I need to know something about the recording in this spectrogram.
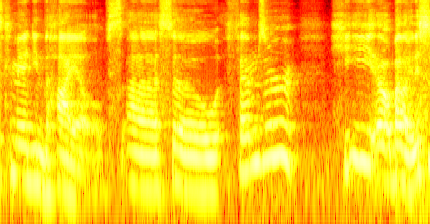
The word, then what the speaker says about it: themzr: I believe his name is pronounced themzr. It's themzr. He is here, themzr TK,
